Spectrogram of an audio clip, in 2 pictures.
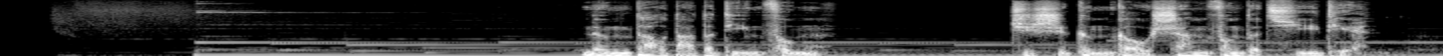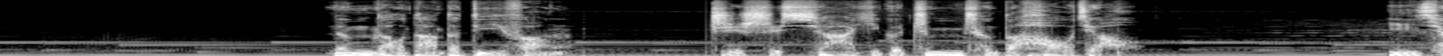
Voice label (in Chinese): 男 品牌广告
